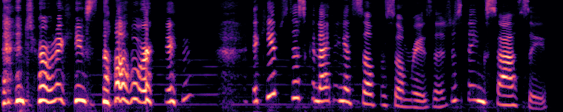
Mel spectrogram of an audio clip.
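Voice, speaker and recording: A woman's voice: very high voice, very animated, normal speed, faint music behind. A young woman streaming a game live, chatting casually and giggling with her viewers.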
